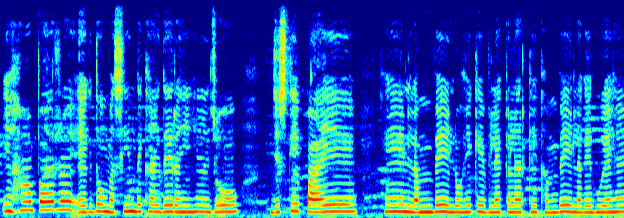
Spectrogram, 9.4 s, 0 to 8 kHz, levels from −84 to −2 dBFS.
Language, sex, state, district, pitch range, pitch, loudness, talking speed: Hindi, female, Uttar Pradesh, Jalaun, 230-255 Hz, 245 Hz, -18 LUFS, 140 wpm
